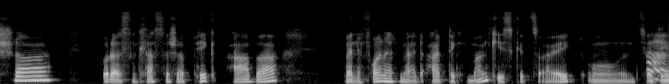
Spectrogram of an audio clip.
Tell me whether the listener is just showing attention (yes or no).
yes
